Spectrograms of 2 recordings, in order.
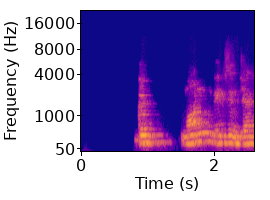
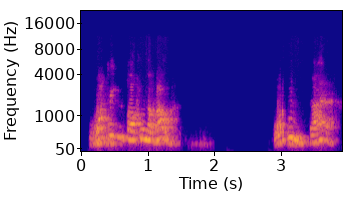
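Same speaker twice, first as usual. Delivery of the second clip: demonstrated Indian questioning; 6 semitones higher than usual. Shown as a demonstration. Speaker demonstrating the gesture to the audience, incredulous. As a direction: act out the puzzled what-gesture. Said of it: "Let me give you an example".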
